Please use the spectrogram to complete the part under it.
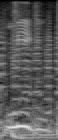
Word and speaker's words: migi: Morir se dice migi. – Migi. – Migi, así como con G.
